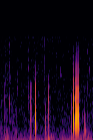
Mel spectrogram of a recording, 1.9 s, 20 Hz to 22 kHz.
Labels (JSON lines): {"label": "biophony, knock croak", "recorder": "SoundTrap 300"}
